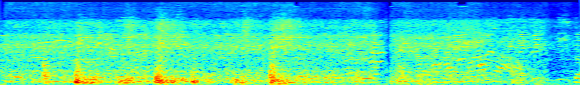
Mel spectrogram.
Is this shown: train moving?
yes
